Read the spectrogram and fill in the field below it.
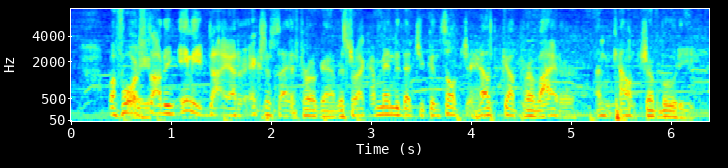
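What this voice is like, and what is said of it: Irish-Scottish pirate voice. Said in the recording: “That was sort of an Irish-Scottish pirate there.”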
